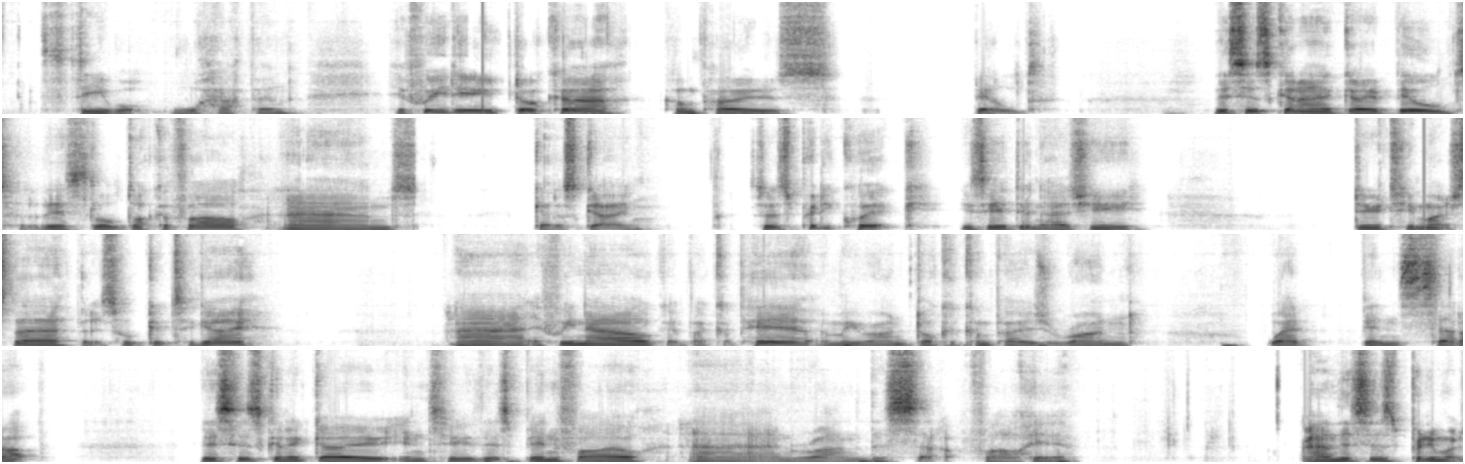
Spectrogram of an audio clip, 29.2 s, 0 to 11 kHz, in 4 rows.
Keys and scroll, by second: 1.8-5.3 typing, 9.3 Return.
